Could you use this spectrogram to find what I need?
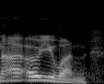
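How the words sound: It sounds warm and thankful. The speaker thanks someone for a kindness. "in a very positive sense"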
